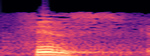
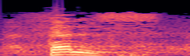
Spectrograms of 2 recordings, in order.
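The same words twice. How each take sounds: First: فلس said the wrong way, with kasra under the fa: fils; wrong pronunciation. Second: فلس said with fatha on the fa: fals; correct pronunciation. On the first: Teacher showing students the common mistake, mispronounced word. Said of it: "من الخطأ أن يقال فلس". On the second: Teacher giving students the right form, corrected word. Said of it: "الصواب ماذا؟". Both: Shown as a demonstration.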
